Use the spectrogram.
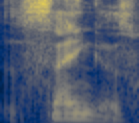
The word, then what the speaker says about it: Sangahz: things a lot of people say what is sanghas what is that you know or they read it and of course I spell it uh s-a you can see here I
